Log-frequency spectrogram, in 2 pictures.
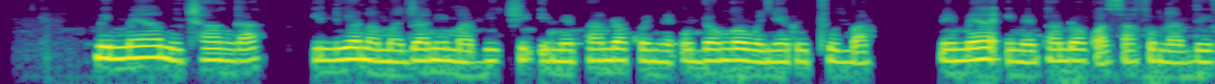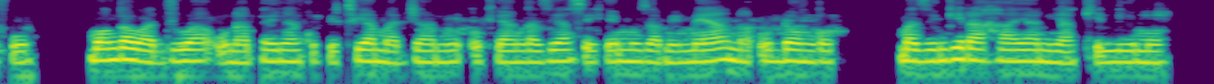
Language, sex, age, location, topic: Swahili, female, 18-24, Nairobi, health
